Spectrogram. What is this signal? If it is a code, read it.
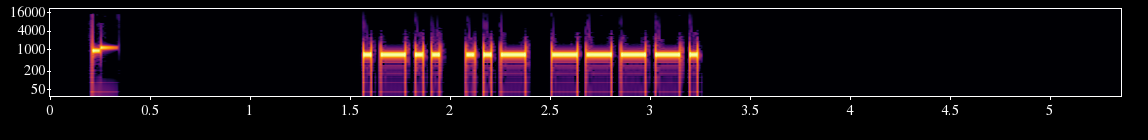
Morse code, heard as a keyed tone, about 28 wpm, 700 Hz. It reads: LU9
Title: Callsign Prefixes for Top 50 DXCC - 28wpm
